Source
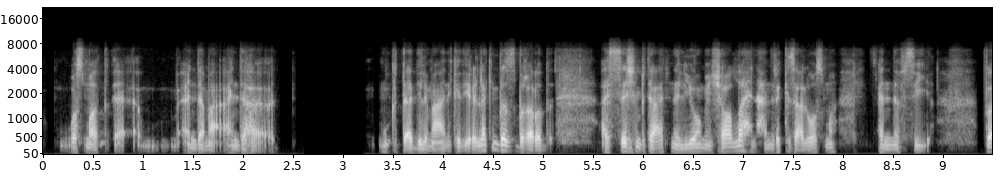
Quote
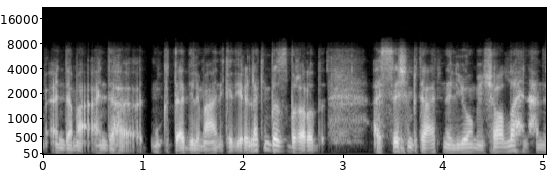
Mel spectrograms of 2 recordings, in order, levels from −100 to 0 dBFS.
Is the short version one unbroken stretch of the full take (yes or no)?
no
